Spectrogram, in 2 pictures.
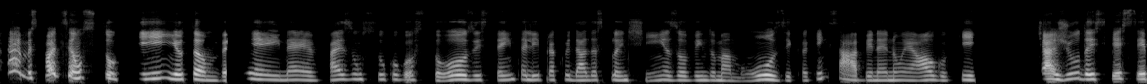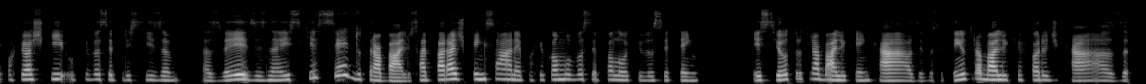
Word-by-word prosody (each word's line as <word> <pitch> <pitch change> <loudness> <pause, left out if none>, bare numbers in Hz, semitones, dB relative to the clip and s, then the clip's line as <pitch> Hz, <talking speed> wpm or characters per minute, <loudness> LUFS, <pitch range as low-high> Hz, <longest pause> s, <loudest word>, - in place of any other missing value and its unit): É - - +3
mas 275 0 0
pode 275 - +5
ser - - +6
um 285 - +7
suquinho 255 -2 +3
também, 215 +1 +3
né, 205 -1 -2
faz 225 +3 -1
um 235 - -2
suco 230 -1 -8
gostoso 205 +1 +1
e 210 - -3
senta 205 +3 -5
ali 210 0 -1
para 210 0 -6
cuidar 200 -2 -3
das 200 0 -7
plantinhas 195 -1 -5
ouvindo 195 0 -3
uma 180 -2 -3
música, 180 +2 +1
quem 260 - -8
sabe, 190 - -2
né, 190 0 -2
não 195 +1 -2
é 190 - -5
algo 190 0 -1
que 205 +2 -2 0.6
te - - +3
ajuda 235 +3 +5
a 235 - +10
esquecer 245 +1 +1
porque 220 0 -13
eu 230 - +5
acho 230 0 -3
que 245 0 -2
o - - -15
que 230 - -19
você 230 -1 -7
precisa 200 -1 -9 0.2
às 175 -1 -10
vezes, 200 -1 +3
né, 200 0 -2
esquecer 310 - -3
do 240 - -5
trabalho 170 -7 +2
sabe 200 +4 -4
parar 230 +3 +6
de 245 - -10
pensar, 240 -1 0
né, 210 -2 -2
porque 205 +1 -15
como 225 +1 -2
você 230 +1 -9
falou 205 -2 -3
que 195 0 -18
você 190 0 -10
tem 180 -2 -7 0.6
esse 195 +1 -2
outro 225 +2 -1
trabalho 200 -6 +1
que 195 - -13
é 185 - -3
em 190 - -6
casa 175 -3 +2
e - - -18
você 175 +1 -23
tem 210 +4 +1
o 240 - +1
trabalho 215 -4 +3
que 215 - -15
é 210 - -9
fora 205 0 -4
de 195 0 -15
casa, 175 -1 -4
205 Hz, 200 wpm, -25 LUFS, 190-230 Hz, 0.6 s, a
